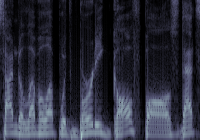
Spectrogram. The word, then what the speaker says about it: Birdie: your wallet, it's time to level up with Birdie golf balls. That's spelled B1RD1E.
